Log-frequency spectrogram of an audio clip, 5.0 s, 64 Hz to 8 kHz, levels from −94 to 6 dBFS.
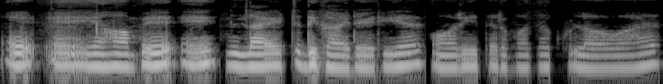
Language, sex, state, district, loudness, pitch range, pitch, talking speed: Hindi, female, Uttar Pradesh, Etah, -30 LUFS, 170-190 Hz, 180 Hz, 195 wpm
